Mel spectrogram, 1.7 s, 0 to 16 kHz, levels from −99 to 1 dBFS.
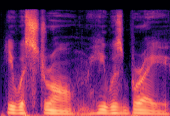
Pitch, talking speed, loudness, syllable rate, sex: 90 Hz, 210 wpm, -16 LUFS, 4.2 syllables/s, male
